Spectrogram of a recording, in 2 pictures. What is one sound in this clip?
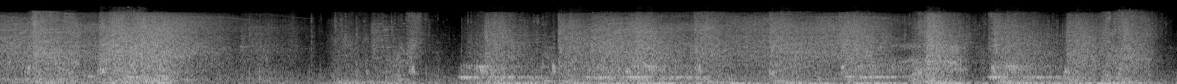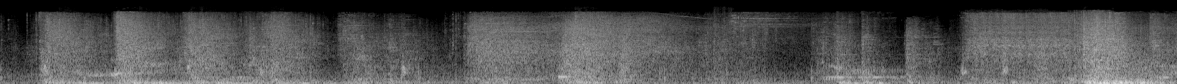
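A heavy machine stomps and whirs.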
